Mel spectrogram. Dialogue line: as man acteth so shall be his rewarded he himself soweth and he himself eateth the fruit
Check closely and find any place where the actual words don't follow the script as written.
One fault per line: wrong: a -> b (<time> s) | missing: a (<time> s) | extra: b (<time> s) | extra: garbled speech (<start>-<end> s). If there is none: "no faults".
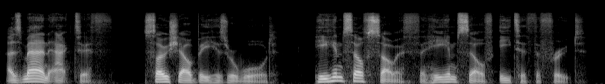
wrong: rewarded -> reward (2.3 s)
